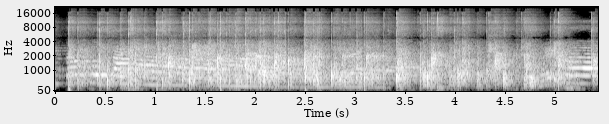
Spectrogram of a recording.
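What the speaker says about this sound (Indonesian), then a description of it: "Bagus, kita kasih tepuk tangan." Pupils in a fourth-grade primary school classroom clap together in quick, sharp, fairly rhythmic hand claps, close and lively, with voices mixed in among them.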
